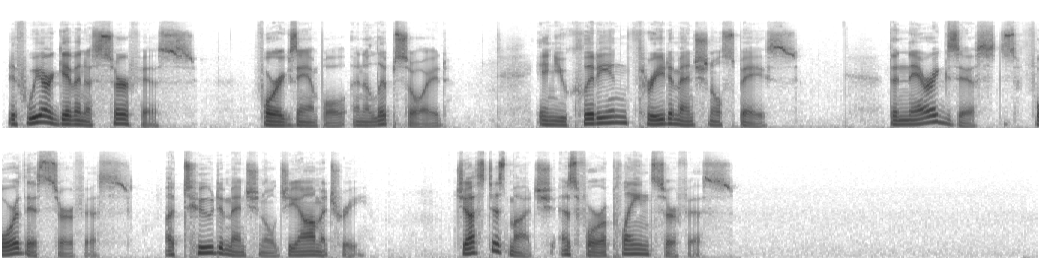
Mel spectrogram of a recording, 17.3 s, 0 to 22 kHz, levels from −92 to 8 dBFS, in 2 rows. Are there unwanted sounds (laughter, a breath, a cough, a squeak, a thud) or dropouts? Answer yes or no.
no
